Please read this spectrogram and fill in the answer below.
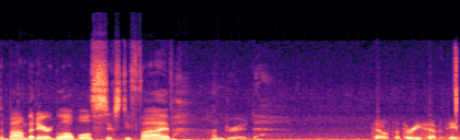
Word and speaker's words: Bombardier: It's pronounced Bombardier.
